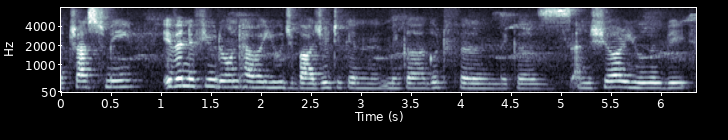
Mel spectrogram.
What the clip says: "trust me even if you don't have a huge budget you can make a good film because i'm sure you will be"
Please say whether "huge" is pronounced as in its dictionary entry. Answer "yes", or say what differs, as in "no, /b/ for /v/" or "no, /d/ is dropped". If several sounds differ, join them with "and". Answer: yes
